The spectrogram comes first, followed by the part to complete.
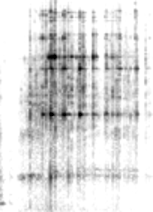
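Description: A quick run of glassy clinks with a ringing, chime-like tone, lasting about a second and a half before it cuts off: a glass-clink sound effect.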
